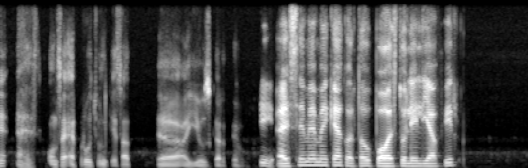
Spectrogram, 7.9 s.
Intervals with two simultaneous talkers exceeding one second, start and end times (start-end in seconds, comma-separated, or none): none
